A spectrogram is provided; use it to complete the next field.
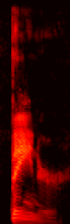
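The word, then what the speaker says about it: Boehner: sound it out now tell me it's pronounced bainer enough said okay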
